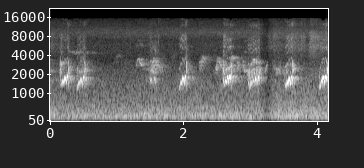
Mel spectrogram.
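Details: ['Newly caught red-whiskered bulbul being trained for singing contests; a short mellow whistled phrase repeated about every half second to second, each one slurred downward.']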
